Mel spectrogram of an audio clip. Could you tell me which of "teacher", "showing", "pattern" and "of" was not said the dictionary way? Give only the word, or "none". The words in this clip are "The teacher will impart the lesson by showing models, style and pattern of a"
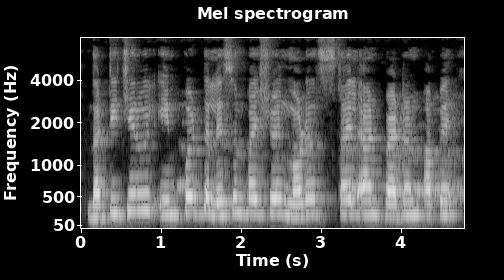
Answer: of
